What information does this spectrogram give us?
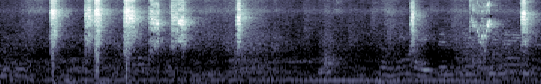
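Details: Lovebird chirps and singing sounds: a quick cluster of harsh, high-pitched squawky chirps, a short pause with faint background murmur, then a few more scattered shrill chirps.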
